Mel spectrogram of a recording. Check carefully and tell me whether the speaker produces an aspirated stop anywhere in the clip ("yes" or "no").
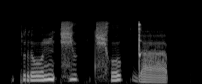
yes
